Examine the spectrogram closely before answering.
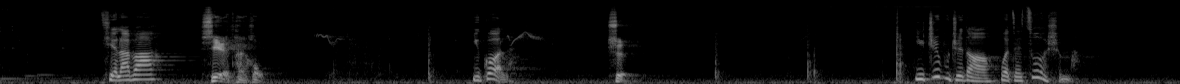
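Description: A woman speaks with authority, close by.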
